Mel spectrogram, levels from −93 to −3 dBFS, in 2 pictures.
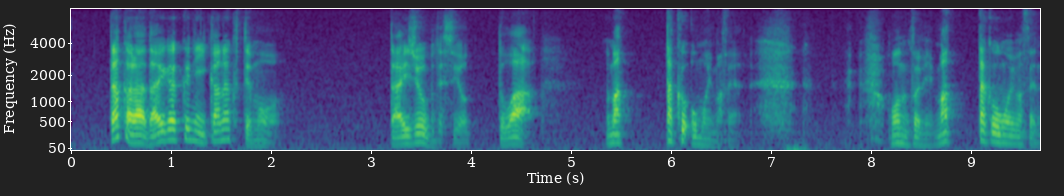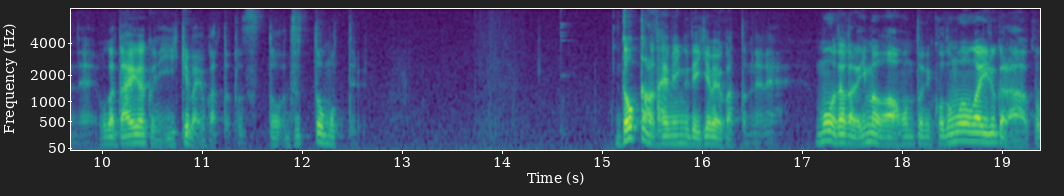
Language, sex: Japanese, male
